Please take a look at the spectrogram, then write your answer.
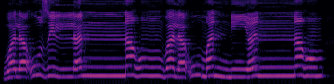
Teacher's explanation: یہاں دونوں جگہوں پر نون مشدد ہے تو یہاں پر غنہ ہوگا، اور غنّے کی مقدار 2 سے 3 سیکنڈ ہوگی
